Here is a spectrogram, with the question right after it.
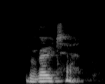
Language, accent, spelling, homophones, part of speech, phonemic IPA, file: English, Southern England, rotor, rota, noun, /ˈɹəʊ.tə/, LL-Q1860 (eng)-rotor.wav
- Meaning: A rotating part of a mechanical device; for example, in an electric motor, generator, alternator, or pump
